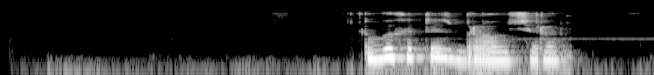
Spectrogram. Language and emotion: Russian, neutral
